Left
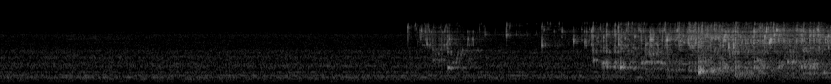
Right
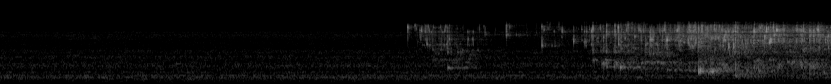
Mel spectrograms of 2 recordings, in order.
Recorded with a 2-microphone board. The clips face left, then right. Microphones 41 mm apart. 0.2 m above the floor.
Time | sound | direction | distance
4.1 | dripping | 15° left (ahead or behind) | 4 m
